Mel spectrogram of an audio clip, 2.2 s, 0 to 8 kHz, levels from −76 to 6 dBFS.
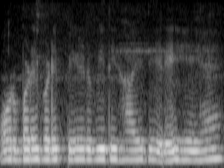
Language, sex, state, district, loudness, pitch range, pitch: Hindi, female, Chandigarh, Chandigarh, -15 LUFS, 170-175 Hz, 175 Hz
